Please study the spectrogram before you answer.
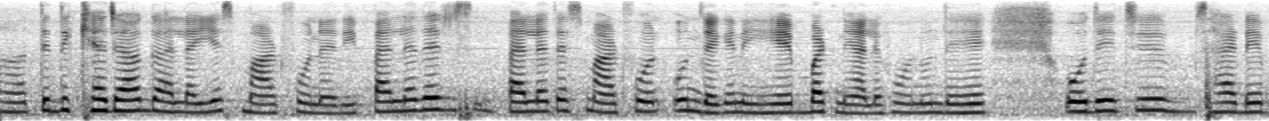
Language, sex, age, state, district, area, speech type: Dogri, female, 18-30, Jammu and Kashmir, Jammu, urban, spontaneous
